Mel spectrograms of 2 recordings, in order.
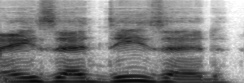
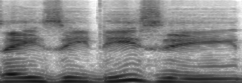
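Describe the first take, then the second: First: The letter Z is said the British way. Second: The letter Z is said the non-British way. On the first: "the U K would really fuck it up. They'd call it" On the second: "if it was A Z D Z"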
